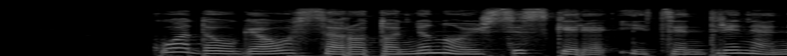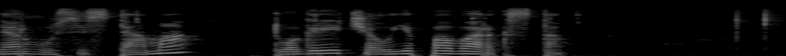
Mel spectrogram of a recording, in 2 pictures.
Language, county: Lithuanian, Marijampolė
